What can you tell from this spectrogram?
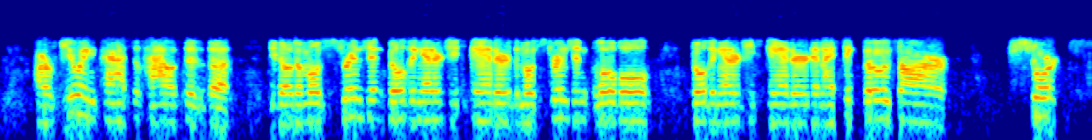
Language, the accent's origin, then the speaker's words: English; United States; we're American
